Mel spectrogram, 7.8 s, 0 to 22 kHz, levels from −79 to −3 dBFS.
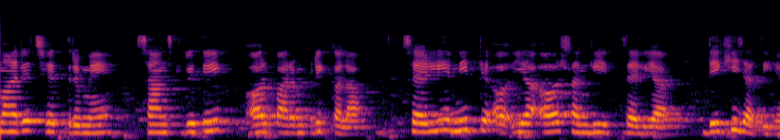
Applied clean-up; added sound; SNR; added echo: classical method log-MMSE.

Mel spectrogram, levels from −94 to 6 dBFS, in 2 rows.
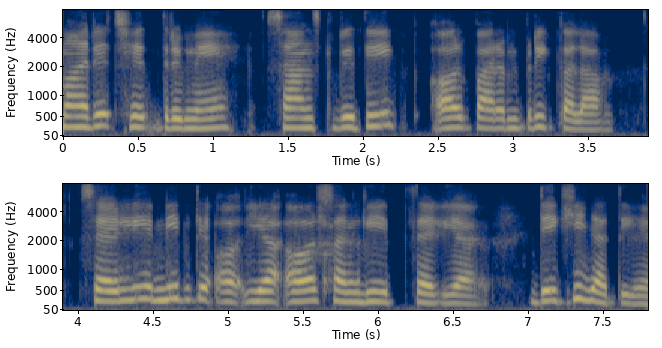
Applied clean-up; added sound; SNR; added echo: neural diffusion model UNIVERSE++.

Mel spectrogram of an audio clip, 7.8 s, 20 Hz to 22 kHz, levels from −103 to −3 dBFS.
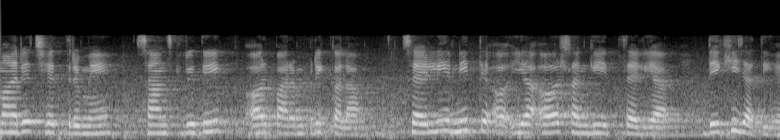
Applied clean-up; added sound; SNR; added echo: none; Car; 18 dB; none.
